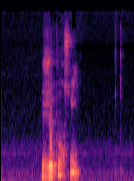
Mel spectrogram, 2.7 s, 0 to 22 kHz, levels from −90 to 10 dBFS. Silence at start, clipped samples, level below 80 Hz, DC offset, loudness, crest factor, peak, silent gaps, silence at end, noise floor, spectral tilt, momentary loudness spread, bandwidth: 0.85 s; under 0.1%; -52 dBFS; under 0.1%; -15 LUFS; 18 dB; 0 dBFS; none; 1.1 s; -54 dBFS; -6.5 dB/octave; 12 LU; 13.5 kHz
